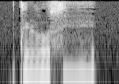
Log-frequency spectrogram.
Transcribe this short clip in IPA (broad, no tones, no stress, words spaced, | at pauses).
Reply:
tiɭlʊ se̤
